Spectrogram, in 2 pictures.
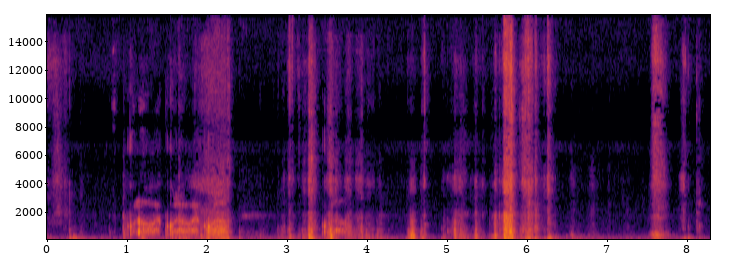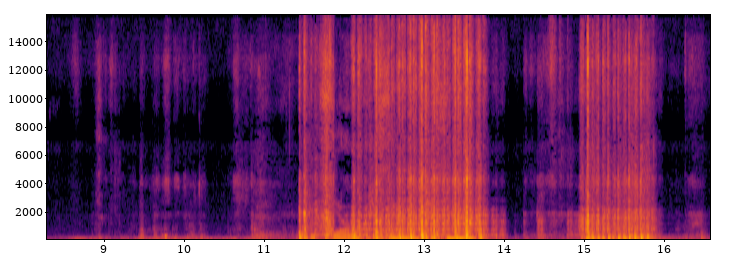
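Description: A cardboard box rustles and scrapes as a hand handles it.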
